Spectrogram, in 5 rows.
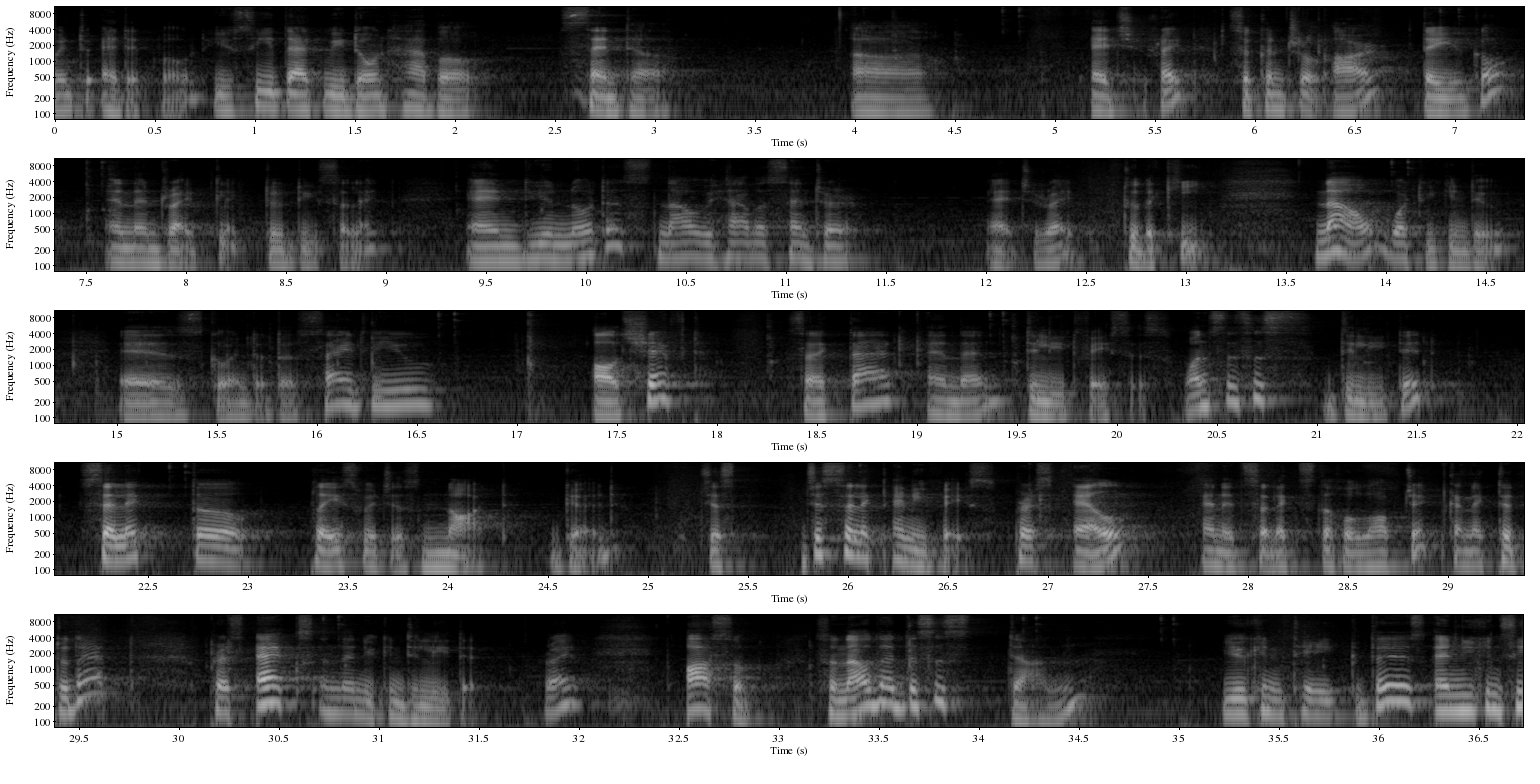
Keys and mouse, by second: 6.2 ctrl+r, 9.7-12.5 middle drag, 15.1 alt+middle click, 16.6 alt+shift+click, 18.9 x, 21.5 middle click, 26.0 click, 30.1 x, 31.8 middle click, 33.1 middle click, 33.6 Tab, 34.9 click, 35.7 middle click.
